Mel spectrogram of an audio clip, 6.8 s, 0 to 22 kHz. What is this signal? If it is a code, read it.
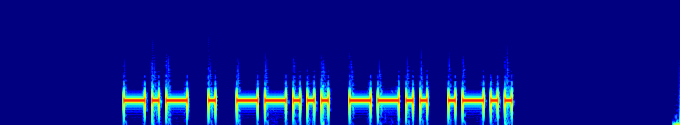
Morse code, heard as a keyed tone, about 20 wpm, 700 Hz. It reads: KE7ZL
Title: Speed Racing - USA 2x2 Call Signs 17wpm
